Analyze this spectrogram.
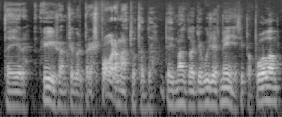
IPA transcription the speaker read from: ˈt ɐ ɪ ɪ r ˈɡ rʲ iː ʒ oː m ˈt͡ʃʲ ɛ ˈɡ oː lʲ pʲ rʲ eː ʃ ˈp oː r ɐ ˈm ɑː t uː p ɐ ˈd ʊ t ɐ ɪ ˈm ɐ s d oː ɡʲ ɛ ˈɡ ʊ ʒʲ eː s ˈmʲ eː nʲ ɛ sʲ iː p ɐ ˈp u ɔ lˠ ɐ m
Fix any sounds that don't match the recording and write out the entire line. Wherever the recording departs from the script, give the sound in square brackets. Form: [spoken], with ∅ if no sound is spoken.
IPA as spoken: ˈt ɐ ɪ ɪ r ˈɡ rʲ iː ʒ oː m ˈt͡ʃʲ ɛ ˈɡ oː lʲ pʲ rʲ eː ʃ ˈp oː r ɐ ˈm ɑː t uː [t] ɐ ˈd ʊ t ɐ ɪ ˈm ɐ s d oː ɡʲ ɛ ˈɡ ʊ ʒʲ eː s ˈmʲ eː nʲ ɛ sʲ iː p ɐ ˈp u ɔ lˠ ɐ m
